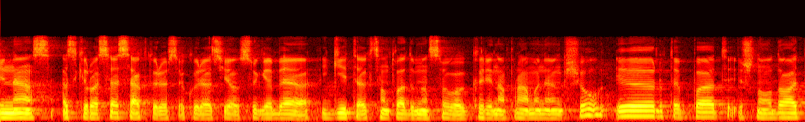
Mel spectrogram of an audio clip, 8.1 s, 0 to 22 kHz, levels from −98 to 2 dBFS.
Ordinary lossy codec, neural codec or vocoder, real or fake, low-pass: MP3, 96 kbps; none; real; 7.2 kHz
